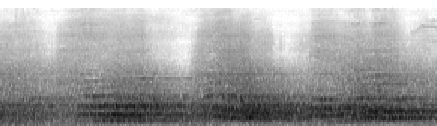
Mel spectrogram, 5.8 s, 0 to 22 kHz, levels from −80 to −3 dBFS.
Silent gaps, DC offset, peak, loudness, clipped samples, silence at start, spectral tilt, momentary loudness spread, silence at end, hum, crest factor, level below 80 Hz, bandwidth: none; under 0.1%; 0 dBFS; -16 LUFS; under 0.1%; 0 s; -6.5 dB/octave; 9 LU; 0 s; none; 14 dB; -44 dBFS; 16.5 kHz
